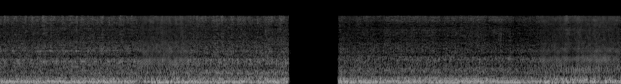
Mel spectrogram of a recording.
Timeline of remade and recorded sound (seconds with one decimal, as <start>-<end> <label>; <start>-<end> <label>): 0.0-1.4 recorded; 1.4-1.9 remade; 1.9-5.4 recorded; 5.4-6.2 remade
